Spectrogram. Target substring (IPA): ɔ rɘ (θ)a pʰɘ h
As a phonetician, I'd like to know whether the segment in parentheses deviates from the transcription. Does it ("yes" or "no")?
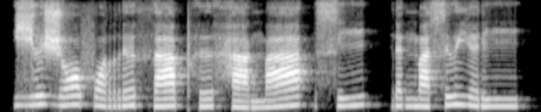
no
